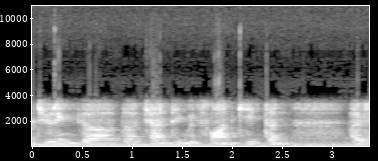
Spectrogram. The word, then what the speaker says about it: Kirtan: Yeah, in India, in my native language, we call it as Kirtana. In America, it is Kirtan. I pronounce it differently.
